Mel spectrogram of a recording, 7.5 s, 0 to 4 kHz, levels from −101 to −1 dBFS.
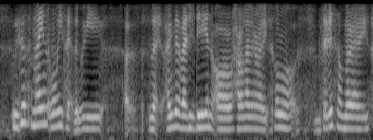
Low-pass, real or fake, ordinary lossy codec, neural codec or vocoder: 3.6 kHz; fake; AAC, 24 kbps; codec, 16 kHz in and 24 kHz out, 0.4 kbps, LongCat-Audio-Codec, four codebook decoder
